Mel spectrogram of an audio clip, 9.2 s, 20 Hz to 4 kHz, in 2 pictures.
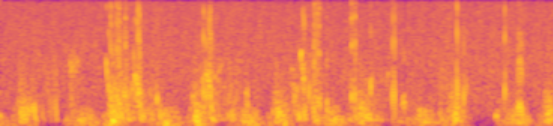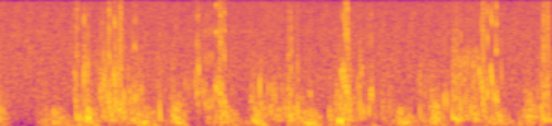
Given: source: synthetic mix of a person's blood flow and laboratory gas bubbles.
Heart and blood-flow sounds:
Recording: Doppler ultrasound of blood flow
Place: precordium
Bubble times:
0.23-0.49 s: bubbles
0.57-0.67 s: bubbles
0.87-1.39 s: bubbles
1.62-2.08 s: bubbles
2.41-2.75 s: bubbles
2.88-3.39 s: bubbles
3.65-3.92 s: bubbles
4.12-4.24 s: bubbles
4.28-4.40 s: bubbles
5.21-5.82 s: bubbles
5.88-5.99 s: bubbles
6.02-6.54 s: bubbles
6.73-7.21 s: bubbles
7.34-7.89 s: bubbles
8.07-8.18 s: bubbles
8.28-8.82 s: bubbles
9.07-9.22 s: bubbles
From the record:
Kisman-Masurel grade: 232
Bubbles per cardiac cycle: several, 3 to 8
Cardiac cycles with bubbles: 50 to 99%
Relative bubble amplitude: moderate (0.250 to 0.450)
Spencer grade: 3 (all of the cardiac periods contain showers or single bubble signals, but not dominating or overriding the cardiac motion signals)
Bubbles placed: anywhere in the cardiac cycle

